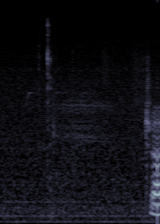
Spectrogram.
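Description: A single short computer-mouse click about half a second in, against quiet room tone.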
